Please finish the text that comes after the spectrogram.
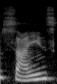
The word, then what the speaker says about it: science: जब हम साइंस की स्पेलिंग लिखते हैं SCIENCE, साइंस, साइंस, तो यहाँ पर SCI को स पढ़ते हैं, लेकिन देखिए कॉन्शस में यहाँ पर हम श पढ़ रहे हैं SCI को।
